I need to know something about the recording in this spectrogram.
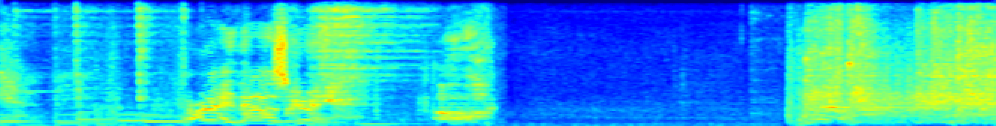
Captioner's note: groans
